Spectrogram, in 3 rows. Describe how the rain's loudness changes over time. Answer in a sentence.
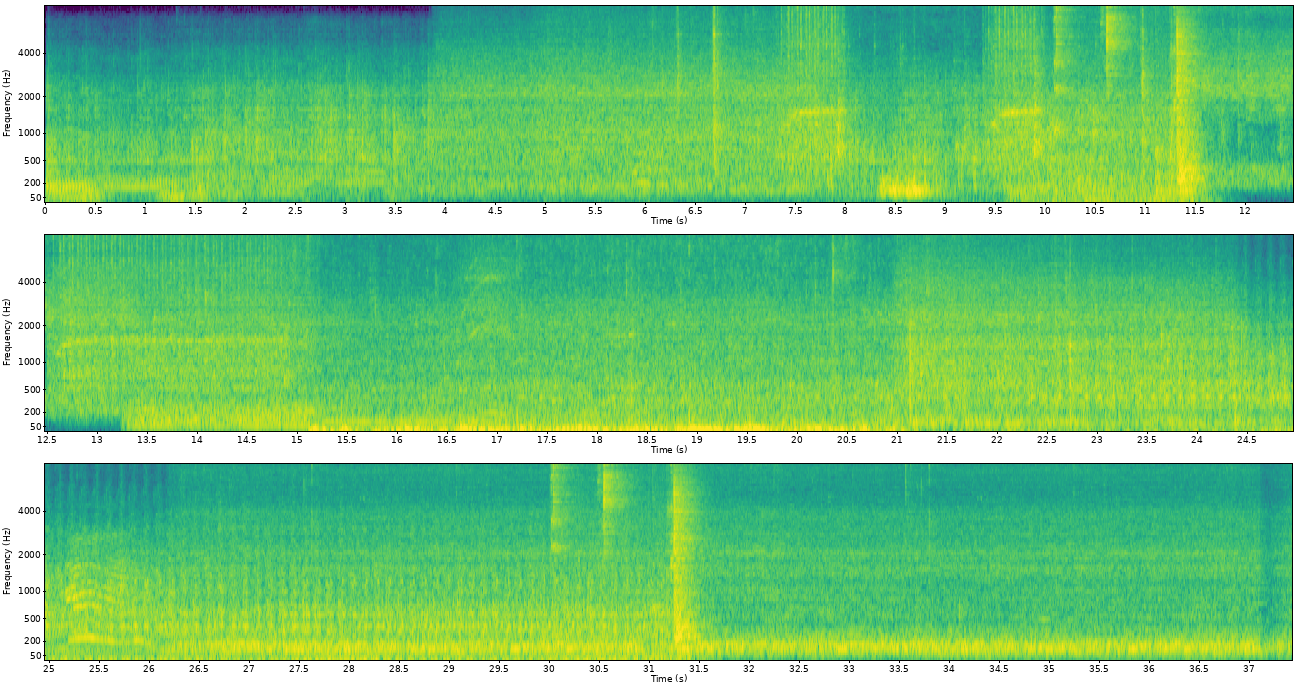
The loudness of the rain stays about the same.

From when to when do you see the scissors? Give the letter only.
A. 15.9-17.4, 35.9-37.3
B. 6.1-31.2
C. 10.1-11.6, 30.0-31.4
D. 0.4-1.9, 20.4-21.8
C.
